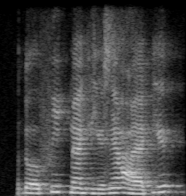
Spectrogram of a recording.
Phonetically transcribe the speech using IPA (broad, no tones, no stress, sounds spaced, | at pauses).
ɗ o f i ɡ͡b æ̃ vʲ ø z ɛ̃ ʕ æ pʲ ø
